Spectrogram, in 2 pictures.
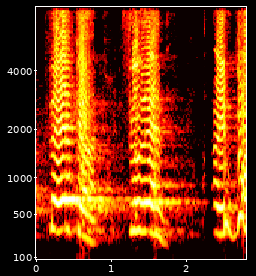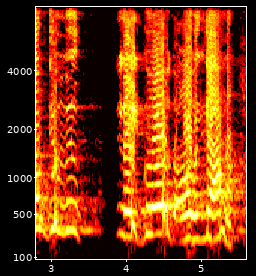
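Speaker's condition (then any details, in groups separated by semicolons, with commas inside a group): Cerebral palsy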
